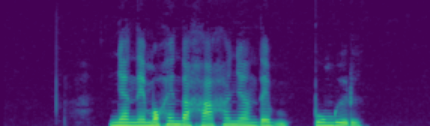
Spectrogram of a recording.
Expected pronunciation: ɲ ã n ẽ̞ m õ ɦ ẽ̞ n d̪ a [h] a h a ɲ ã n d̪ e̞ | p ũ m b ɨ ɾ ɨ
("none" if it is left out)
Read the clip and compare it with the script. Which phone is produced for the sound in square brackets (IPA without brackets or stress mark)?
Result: h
